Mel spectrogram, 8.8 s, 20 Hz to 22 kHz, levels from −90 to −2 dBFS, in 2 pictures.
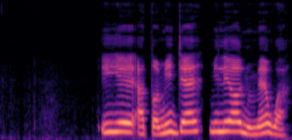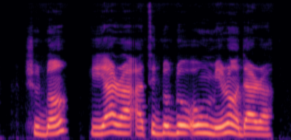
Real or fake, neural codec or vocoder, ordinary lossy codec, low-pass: real; none; none; 19.8 kHz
